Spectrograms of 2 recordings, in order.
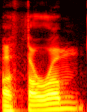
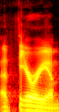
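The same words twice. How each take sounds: First: Said in a Southern drawl accent. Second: Said in a neutral standard accent. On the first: The speaker calls it wrong. "the most common one is is Ethereum. I think we hear a lot of that in the South" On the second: The speaker calls it right. "the correct name"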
